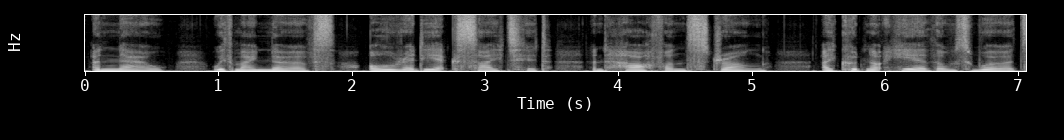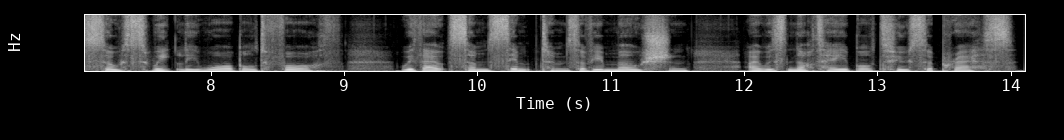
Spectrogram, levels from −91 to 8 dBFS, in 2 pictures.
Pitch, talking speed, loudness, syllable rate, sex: 190 Hz, 130 wpm, -18 LUFS, 3.9 syllables/s, female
